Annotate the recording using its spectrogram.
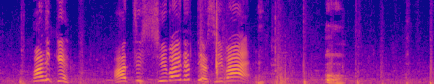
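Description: A child speaks with excitement, close by.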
